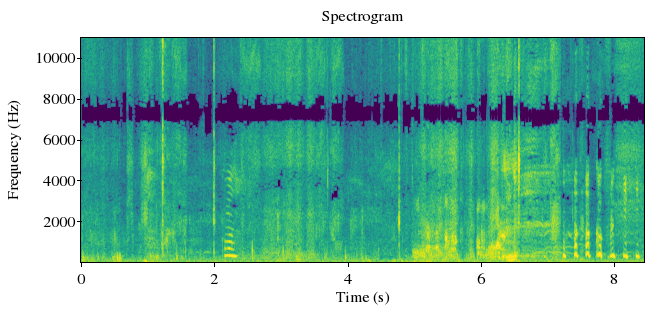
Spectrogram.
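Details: Female French Bulldog Margo, refusing to leave a ball found on a walk, gives one short whine, then a quick run of about nine brief pulsed whimpers near the end, while a woman coaxes her and laughs.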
